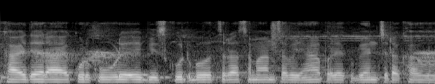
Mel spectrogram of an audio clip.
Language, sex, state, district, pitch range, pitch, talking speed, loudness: Hindi, male, Haryana, Rohtak, 105-115 Hz, 110 Hz, 190 wpm, -18 LUFS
